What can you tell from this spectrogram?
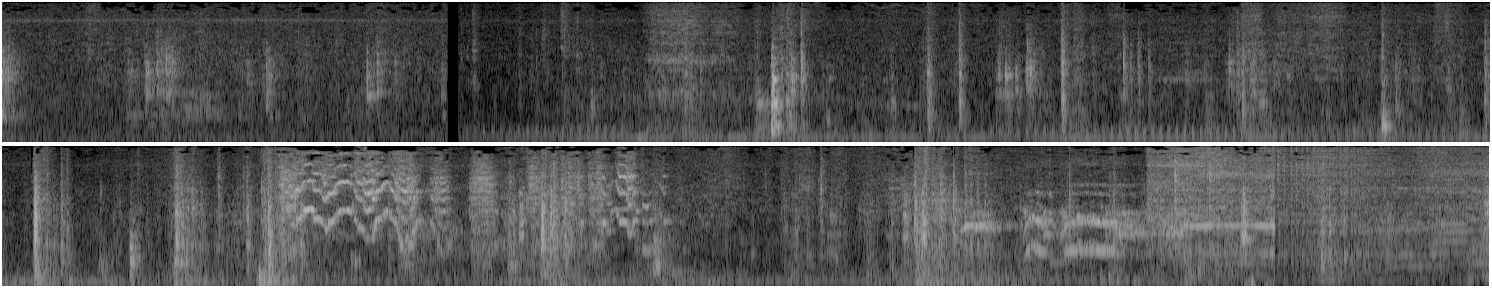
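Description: Chickens clucking and a rooster crowing, amid scattered knocks and thumps and a low steady hum through much of the time.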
